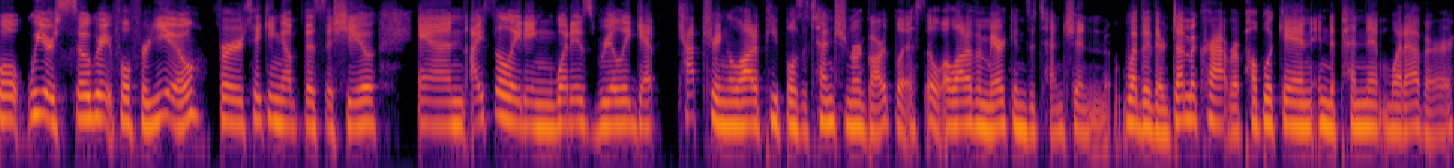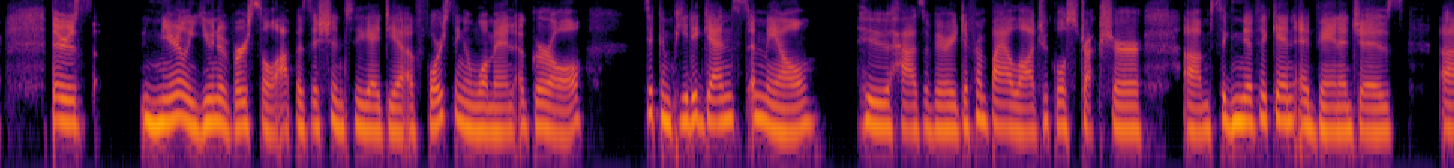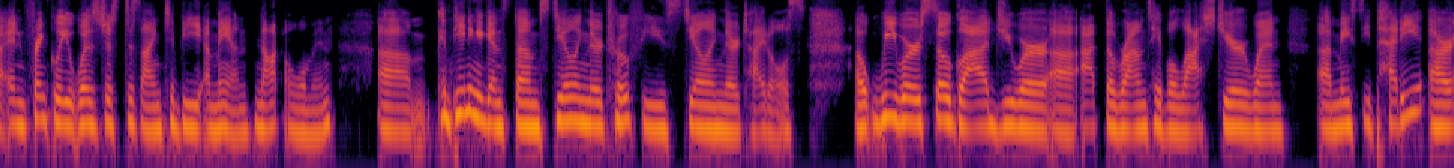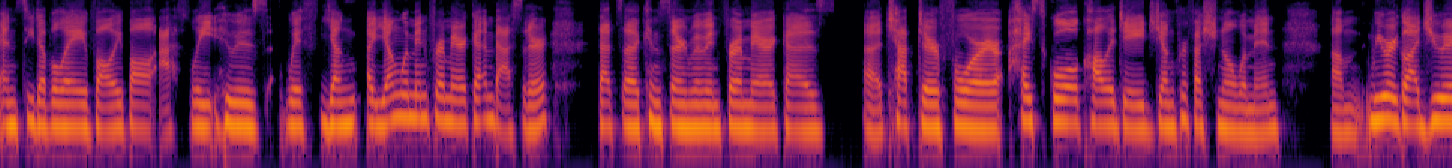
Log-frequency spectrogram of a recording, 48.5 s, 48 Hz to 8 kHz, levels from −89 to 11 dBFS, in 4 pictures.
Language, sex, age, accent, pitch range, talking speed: English, female, 20-39, American, 165-190 Hz, 175 wpm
